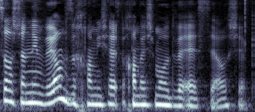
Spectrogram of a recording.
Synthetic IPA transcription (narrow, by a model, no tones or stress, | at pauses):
seʁʃanimvejo̞mzɛχaiχameʃmotveʔesḛʁʃḛk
